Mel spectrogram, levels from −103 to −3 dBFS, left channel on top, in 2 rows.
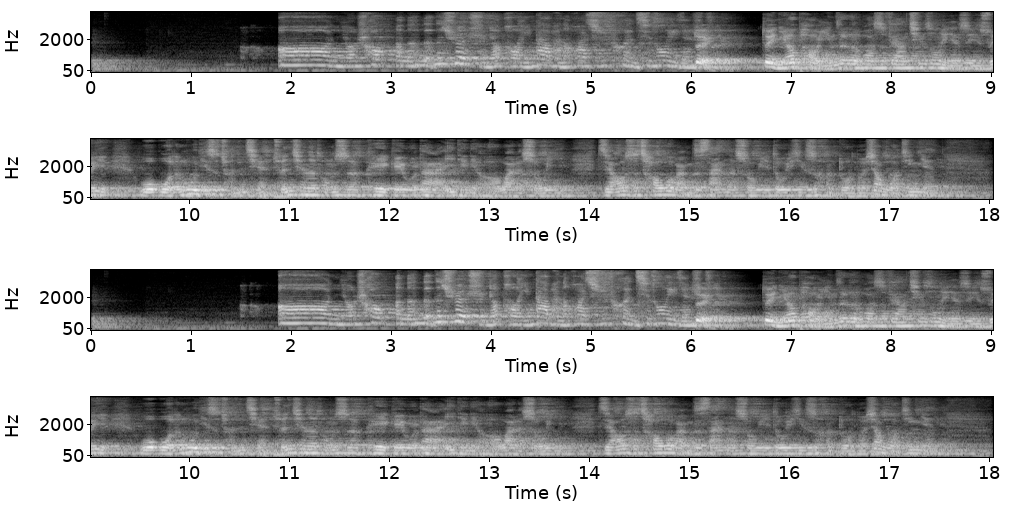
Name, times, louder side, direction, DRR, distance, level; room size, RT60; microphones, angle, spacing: voice 1, 1.9-6.3, right 2 dB, 50° right, 3 dB, 2.7 m, -27 dB
voice 2, 6.7-17.8, left 1 dB, 25° left, 0 dB, 3.4 m, -23 dB
27.0 x 26.0 x 5.3 m, 1.3 s
head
